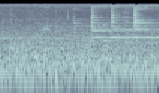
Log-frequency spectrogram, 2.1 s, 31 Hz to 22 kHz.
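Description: Twin D-436TP turbofan engines of a Beriev Be-200 amphibious jet droning steadily as it flies past. About a second in, a short high-pitched electronic buzz cuts in over it.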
